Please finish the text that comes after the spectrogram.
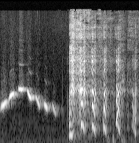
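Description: A person whistles a sustained, gently wavering tone for about a second, then breaks into a quick series of short, breathy, swooping notes. It is fairly clear, with no one talking.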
